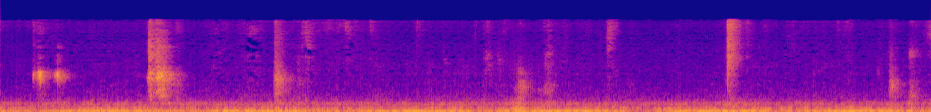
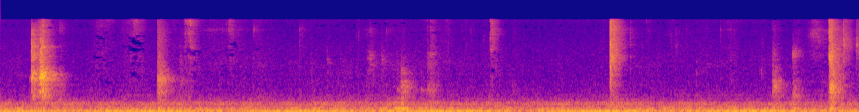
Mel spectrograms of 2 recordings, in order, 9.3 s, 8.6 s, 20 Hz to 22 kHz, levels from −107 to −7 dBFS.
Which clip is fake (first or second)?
first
